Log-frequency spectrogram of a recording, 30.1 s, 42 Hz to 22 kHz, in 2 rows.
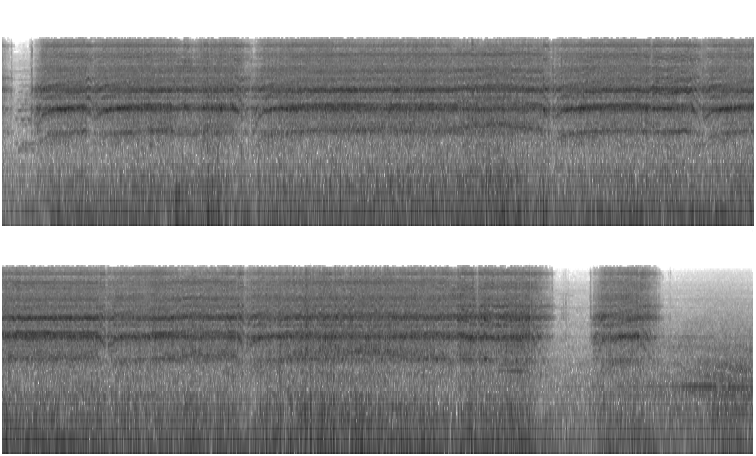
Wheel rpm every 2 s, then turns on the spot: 80, 150, 130, 160, 160, 150, 160, 150, 150, 160, 150, 160, 140, 50, 10.
none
